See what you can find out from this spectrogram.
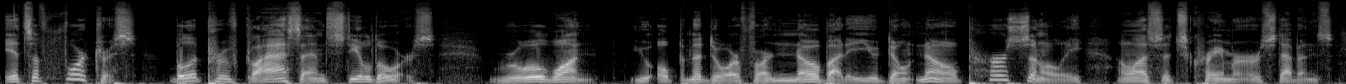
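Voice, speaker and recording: A male actor plays a wry, candid detective's sidekick telling the story in first person. His voice is low with a creaky edge and expressive pitch movement. The recording is dry. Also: takes it slowly, dry recording, heavily acted. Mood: earnest.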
